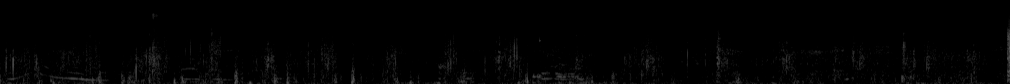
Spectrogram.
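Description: Quiet footsteps with small scattered knocks and shuffles, and faint voices now and then.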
